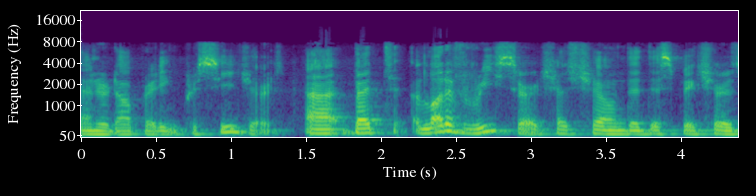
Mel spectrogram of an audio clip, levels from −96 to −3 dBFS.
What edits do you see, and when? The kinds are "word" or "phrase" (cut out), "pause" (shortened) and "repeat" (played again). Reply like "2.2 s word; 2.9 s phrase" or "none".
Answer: 1.4 s pause; 2.2 s word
